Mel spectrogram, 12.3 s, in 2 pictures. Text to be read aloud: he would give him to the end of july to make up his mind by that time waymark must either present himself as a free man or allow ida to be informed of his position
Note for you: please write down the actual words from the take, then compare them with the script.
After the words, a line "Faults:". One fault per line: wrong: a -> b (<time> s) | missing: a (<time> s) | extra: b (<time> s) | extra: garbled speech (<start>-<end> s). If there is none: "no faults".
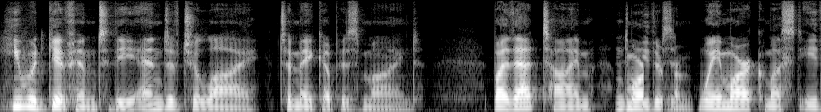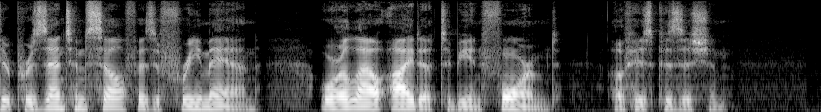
he would give him to the end of july to make up his mind by that time [garbled] waymark must either present himself as a free man or allow ida to be informed of his position
Faults:
extra: garbled speech (4.6-5.2 s)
